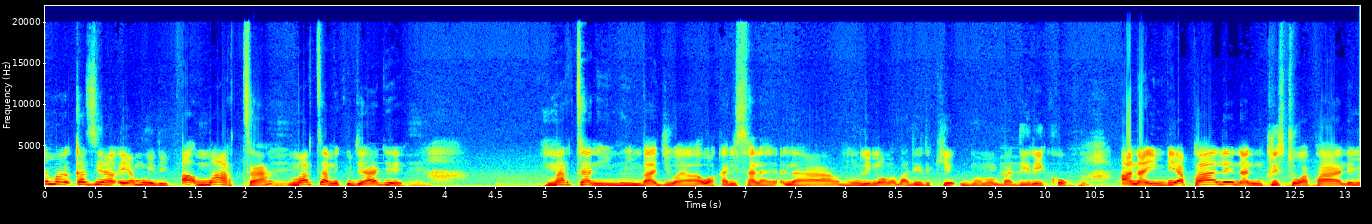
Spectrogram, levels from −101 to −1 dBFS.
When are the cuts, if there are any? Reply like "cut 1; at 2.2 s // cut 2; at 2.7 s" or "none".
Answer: cut 1; at 1.3 s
